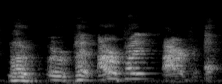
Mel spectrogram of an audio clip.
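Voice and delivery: high, loud, fading to breath; panicked gasping pleas. Acted. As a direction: beg while clutching your chest. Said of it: "clutches their chest going".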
